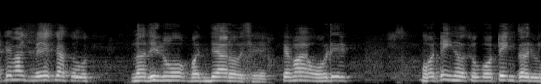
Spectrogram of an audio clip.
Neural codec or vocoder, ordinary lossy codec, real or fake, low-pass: codec, 16 kHz in and 24 kHz out, 0.6 kbps, FireRedTTS-2 codec; none; fake; 7.2 kHz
